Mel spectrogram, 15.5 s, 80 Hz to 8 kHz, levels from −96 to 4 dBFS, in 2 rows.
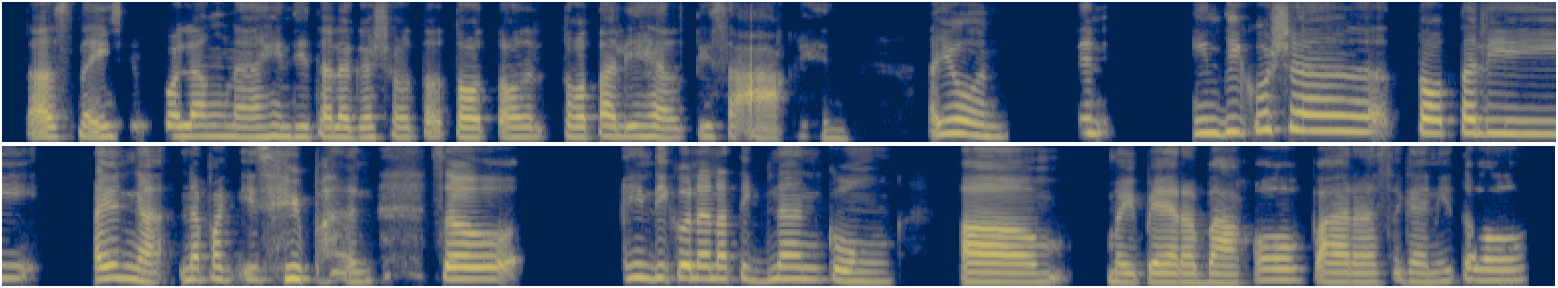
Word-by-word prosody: Ta's 205 0 +2
naisip 220 - -2
ko - - 0
lang 220 0 0
na 205 -2 -2
hindi 210 0 -2
talaga 205 -1 +1
siya 205 -1 -4
to - - -5
total 200 +1 0
totally 215 0 +1
healthy 210 0 -3
sa 95 - 0
akin. 180 -6 -16 0.4
Ayun, 255 -6 +1 0.4
hin 285 - -2 0.5
hindi 290 +2 +3
ko 340 - -2
siya 355 -2 +3 0.6
totally 275 -2 +1 0.3
ayun 250 -1 +4
nga 195 - 0
napag-isipan. 235 -3 -1 0.3
So, 245 +3 +4 0.6
hindi 270 -1 +1
ko 265 - +7
na 255 - +5
natingnan 245 -1 -1
kung, 200 -4 -2 0.4
um, 185 -1 +6 0.4
may 185 -1 -2
pera 185 -1 +2
ba 175 -2 +2
ako 225 +5 -2
para 185 -3 +1
sa - - -9
ganito, 220 +3 -3
220 Hz, 145 wpm, -23 LUFS, 200-250 Hz, 0.6 s, ko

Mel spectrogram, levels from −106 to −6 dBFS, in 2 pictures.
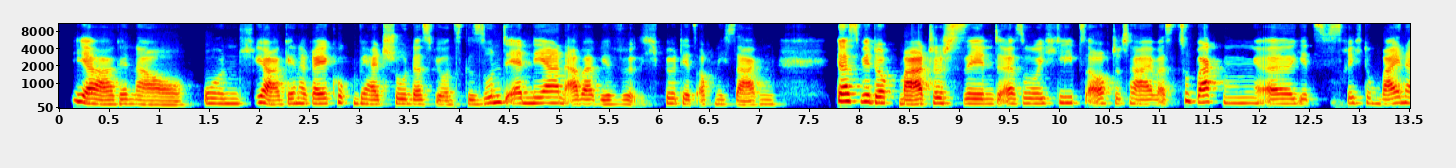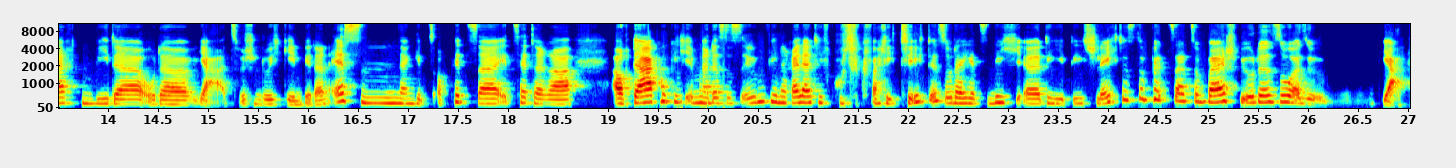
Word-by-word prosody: Ja, 195 - +6
genau. 155 -5 -1
Und, 195 -1 -3
ja, 225 -9 +5
generell 195 +2 +3
gucken 225 -1 -5
wir 195 -2 -1
halt 175 0 0
schon, 190 +1 -2
dass 175 0 -1
wir 165 - -2
uns 160 +1 -8
gesund 200 +9 -1
ernähren, 215 +2 +3
aber 180 +1 +1
wir 170 0 -2
wür 170 -1 -4
ich 155 0 -18
würde 200 -1 -4
jetzt 180 - -4
auch 170 +1 -7
nicht 175 -1 -11
sagen, 170 +4 -1 0.6
dass 290 -1 +8
wir 275 0 +5
dogmatisch 210 -2 +5
sind. 190 -2 0
Also, 195 +1 0
ich 200 0 -5
liebe 230 -1 -3
es - - -8
auch 200 +1 +1
total, 180 -3 -1
was - - -5
zu 295 -2 -1
backen, 230 -4 +3
äh, 190 +1 +3
jetzt 185 +7 -9
Richtung 215 -1 -7
Weihnachten 215 +1 0
wieder 185 -2 -2
oder, 165 -2 -2
ja, - - -4
zwischendurch 175 -1 -10
gehen 150 -3 -8
wir - - -6
dann - - -6
essen, 225 -7 -2
dann 200 -1 -5
gibt's 185 -2 -12
auch - - -13
Pizza 230 -8 0
et - - -11
cetera. 180 -5 -2 0.4
Auch 200 0 +4
da 235 +3 +9
gucke 280 -1 -3
ich 250 - -10
immer, 225 -1 -4
dass 215 0 -6
es 210 0 -9
irgendwie 265 +6 -4
'ne 230 -2 -3
relativ 235 -1 0
gute 205 0 -4
Qualität 200 +7 -5
ist 295 -3 -3
oder 215 0 0
jetzt 200 -1 -5
nicht, 235 +3 -4
äh, 190 0 0
die 190 -4 -9
die 200 +2 -12
schlechteste 265 - -5
Pizza 345 -4 -3
zum 270 -2 -4
Beispiel 265 +2 +3
oder 255 +2 +1
so. 260 -1 +1
Also, 385 +9 -1 0.7
ja, - - +2
200 Hz, 180 wpm, -21 LUFS, 180-235 Hz, 0.7 s, da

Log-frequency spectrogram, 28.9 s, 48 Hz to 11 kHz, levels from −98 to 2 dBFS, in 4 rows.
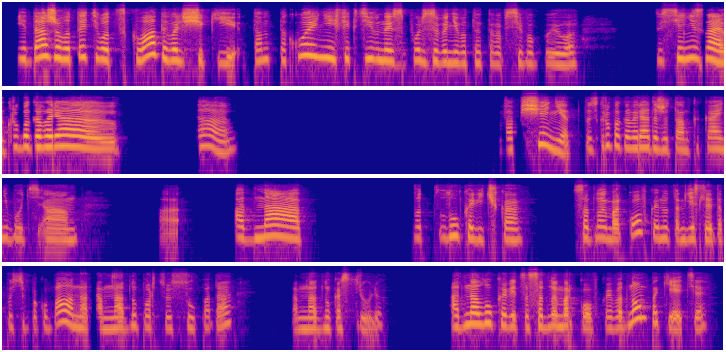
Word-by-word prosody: И 285 -1 -5
даже 315 +3 +8
вот 280 +1 0
эти 320 -2 0
вот 270 -1 +1
складывальщики, 265 - +4
там 260 +2 -7
такое 355 +8 +1
неэффективное 290 -3 0
использование 240 -2 -1
вот 220 0 -10
этого 220 -1 -11
всего 220 -1 -5
было. 210 -1 -5 0.8
То 255 - -15
есть 250 - -4
я 290 - 0
не 305 +1 -1
знаю, 270 -4 +4
грубо 285 +5 0
говоря, 285 - +5
э, - - -16 0.8
да. 255 -7 -4 2.7
Вообще 250 +7 +5
нет. 235 -7 -2
То - - -13
есть, 250 - -8
грубо 310 +1 -4
говоря, 270 0 0
даже 250 -2 0
там 245 0 -5
какая-нибудь, 245 -3 -7
ам, 110 -1 -5 0.8
а - - -13 0.5
1 245 0 +3 1.1
вот 245 0 -13
луковичка 230 -4 -2 0.5
с - - -7
1 240 0 -2
морковкой, 290 +2 -3
ну, 235 - -6
там, 225 -1 -8
если 225 0 -2
я, - - -2
допустим, 230 -3 -11
покупала 265 +9 0
на 230 - -5
там 200 - -9
на 205 - -1
1 245 0 -8
порцию 220 -1 -11
супа, 215 +1 -12
да, 260 +5 -7 0.6
там, 200 - -12
на 200 0 -2
1 210 +2 -8
кастрюлю, - - -8 0.7
1 255 +4 +3
луковица 250 -4 -2
с 225 - 0
1 225 - -1
морковкой 120 - -4
в - - -8
1 365 - +1
пакете, 440 +8 -5
250 Hz, 135 wpm, -23 LUFS, 225-280 Hz, 2.7 s, даже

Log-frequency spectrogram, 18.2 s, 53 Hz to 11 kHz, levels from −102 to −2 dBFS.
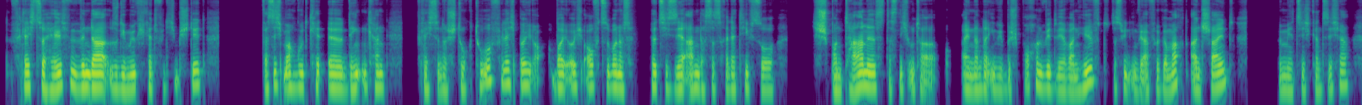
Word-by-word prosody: vielleicht 135 0 +1
zu 135 - +5
helfen, 135 +3 +3
wenn 135 0 +8
da 130 -1 +9
so 125 - -2
die 120 -1 +1
Möglichkeit 125 +1 -1
für - - -13
dich 135 - -12
besteht. 145 0 -2 0.8
Was 125 - 0
ich 145 0 -1
mir 125 - +4
auch 130 - 0
gut 135 -1 -1
ke 140 - -2
äh, 125 -1 +4
denken 125 +3 0
kann, 130 -3 -1 0.4
vielleicht 120 -1 -4
so - - -4
'ne 115 - -4
Struktur 140 +9 -1
vielleicht 160 -4 -2
bei 145 0 +2
a - - -8
bei 135 0 +2
euch 135 - 0
aufzubauen. 135 0 +1
Das 125 - -1 0.2
hört 135 0 +2
sich 130 -2 -1
sehr 125 0 +2
an, 130 +2 +2
dass 120 -1 -4
das 125 - -7
relativ 125 +1 -3
so 115 0 -3 0.5
spontan 130 +5 +3
ist, 130 -1 +3
dass - - -6
nicht - - -5
unter - - -3 0.3
einander 120 +1 -1
irgendwie 115 -2 -4
besprochen 130 +3 -3
wird, 125 -1 +1
wer 115 -1 -2
wann 105 -1 0
hilft. 155 - 0
Das - - -5
wird - - -1
irgendwie - - -2
einfach - - -4
gemacht - - 0
anscheinend, - - +2 0.6
bin 110 - -5
mir 115 - -2
jetzt 110 - -8
nicht 115 - -7
ganz 115 0 -7
sicher. 145 +4 -4
130 Hz, 210 wpm, -24 LUFS, 120-135 Hz, 0.8 s, da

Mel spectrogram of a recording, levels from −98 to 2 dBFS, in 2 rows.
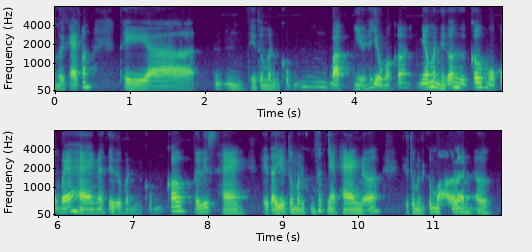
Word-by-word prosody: người 105 -4 -5
khác - - 0
lắm. 160 - 0 0.4
Thì, 100 -1 0
à 95 -1 +2 0.5
ừm, 140 - -10
ừm, 120 -6 -8
thì 105 - -9
tụi 105 0 -7
mình 100 -1 -7
cũng - - -13 0.5
bật - - +7 0.2
nhiều, 110 -2 -6
thí 145 - -9
dụ 140 - +4
mà 115 0 -4
có 155 0 -3
nhóm 150 +2 +3
mình 175 -5 +4
thì 120 - -2
có 145 +4 +5
ng 150 -4 0
có 165 0 +5
một 155 -2 -3
con 130 -1 -2
bé - - +6
Hàn 110 -8 +3
nữa, 120 - -1
thì 120 - 0
tụi 110 - 0
mình 105 -1 -12
cũng 245 +2 -19
có 160 +1 +4
playlist 135 +3 0
Hàn, 110 -1 0 0.3
thì - - -1
tại 110 0 +4
vì 115 - +5
tụi 115 +1 -4
mình 110 -1 -2
cũng 125 - -9
thích 180 - -3
nhạc - - 0
Hàn 110 0 +3
nữa, 105 +11 +1 0.3
thì - - -12
tụi 110 - -4
mình 105 - -5
cứ 140 - -5
mở 130 -1 +1
lên, 130 -2 +3
ừ. 105 -2 -3
115 Hz, 260 wpm, -23 LUFS, 105-140 Hz, 0.5 s, bật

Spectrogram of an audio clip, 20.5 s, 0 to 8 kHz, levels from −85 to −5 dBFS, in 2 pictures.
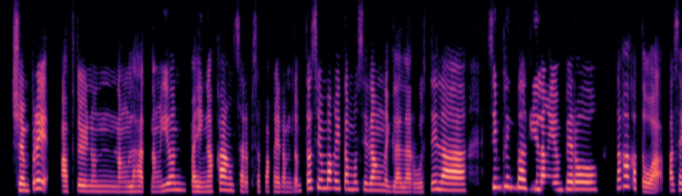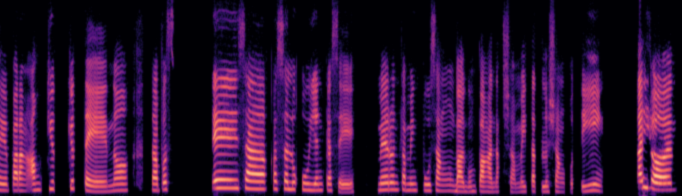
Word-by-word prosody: siyempre 285 +5 +3 0.3
after 220 +2 -1
nun 210 -1 -10
ng 195 0 -6
lahat 205 -1 -2
ng 195 +1 -6
yun 270 +2 -2 0.2
pahinga 205 0 -2
ka, 275 -1 +6
ang 250 - -9
sarap 205 -4 -7
sa 210 - -10
pakiramdam, 195 +1 -8
tapos 320 +4 +1
yung 340 0 -4
makita 315 -2 0
mo 290 - -7
silang 260 -3 -1
naglalaro 185 -4 -5 0.2
sila, 260 -3 +5 0.4
simpleng 380 0 -3
bagay 335 -5 +2
lang 285 -1 +2
yun, 275 - -7
pero 295 -1 +1 0.3
nakakatuwa. 335 - +1 0.2
Kasi 250 0 -2
parang 240 -1 +3
ang 260 +2 +1
cute-cute, 310 +1 -6
eh, 200 -2 +2
'no? 250 +2 -1 0.3
Tapos, 255 +3 0 0.6
eh, 340 0 +7
sa 310 -3 +7
kasalukuyan 280 -4 -2
kasi, - - -4 0.3
meron 275 +1 +2
kaming 255 -2 -4
pusang 240 -2 -4
bagong 200 +1 0
panganak 195 -2 0
siya, 180 -2 -10
may 200 +3 -8
3 205 -1 -5
siyang 200 -1 -7
kuting, 225 +7 -3 0.6
ayun, 280 -5 +8
255 Hz, 140 wpm, -24 LUFS, 205-295 Hz, 0.6 s, ayun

